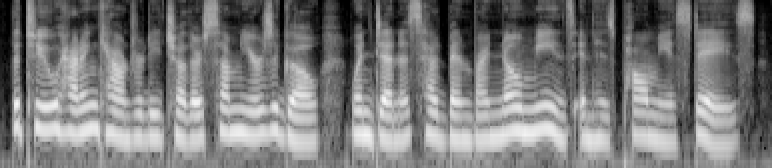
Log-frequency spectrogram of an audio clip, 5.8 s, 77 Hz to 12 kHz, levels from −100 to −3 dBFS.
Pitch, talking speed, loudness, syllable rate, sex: 205 Hz, 205 wpm, -18 LUFS, 5.1 syllables/s, female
